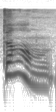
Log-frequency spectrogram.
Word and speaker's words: dumb: 那是当然的，几乎每一个人呢都喜欢一部好的喜剧片。如果你喜欢喜剧的话呢，那可能就会喜欢那个《阿呆与阿瓜》。那 dumb 是口语呢，愚蠢的意思。Dumb and dumber 是说一个傻子，那另外一个呢又更傻一点了。那 dumb 这个虽然是 D-U-M-B，后面的 B 呢是不发音的，所以是 dumb and dumber.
